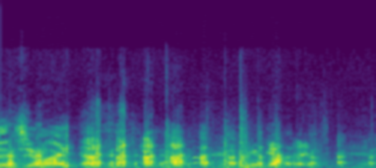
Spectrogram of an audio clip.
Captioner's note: laughter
